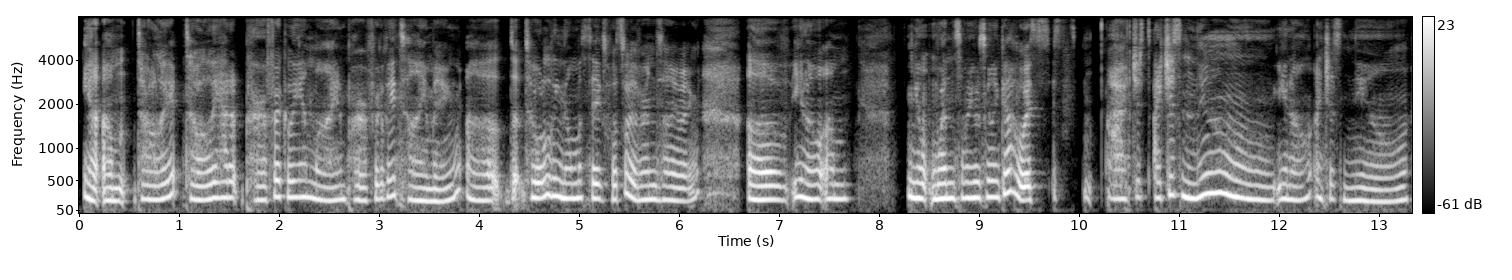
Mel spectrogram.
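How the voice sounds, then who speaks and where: A woman acting as a playful, caring party host in an intimate audio roleplay, soft-voiced and hesitant, rambling as she gently reassures the listener. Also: a little high, brisk, lightly acted. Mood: playful, flustered.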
